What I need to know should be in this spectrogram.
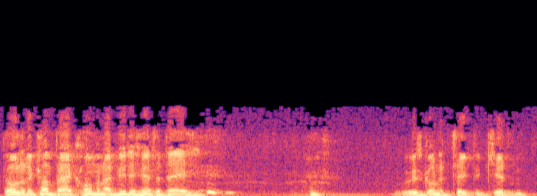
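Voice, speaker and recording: An actor playing an agitated young husband and small-time bootlegger in a 1950s radio drama, with a husky voice. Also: male voice, fairly high pitch, animated, moderate pace. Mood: shaken, confessing. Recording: muffled vintage radio recording.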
